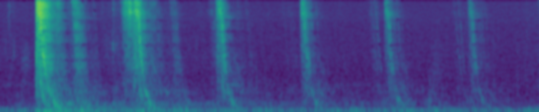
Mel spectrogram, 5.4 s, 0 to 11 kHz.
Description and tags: Laser two
Another metallic laser sound with quite a long echo. Little bit darker than the first one.
Made with a metal Springy. Recorded indoors, with Zoom H4.
shoot, lazer, hard, gun, zap, shooting, echo, shot, weapon, laser, metallic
